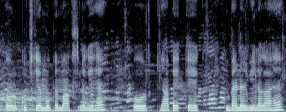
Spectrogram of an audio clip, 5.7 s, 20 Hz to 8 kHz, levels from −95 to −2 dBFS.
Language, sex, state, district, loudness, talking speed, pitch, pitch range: Hindi, male, Uttar Pradesh, Saharanpur, -16 LUFS, 165 wpm, 165 Hz, 160-170 Hz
